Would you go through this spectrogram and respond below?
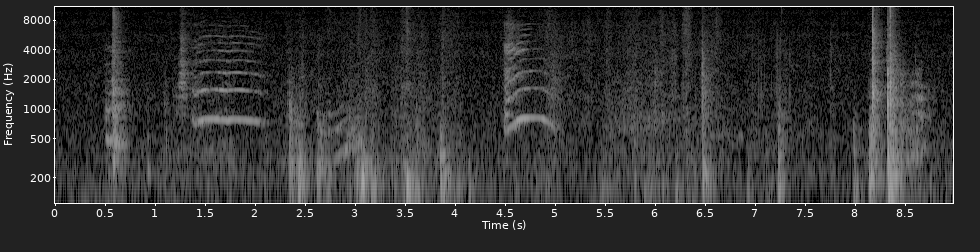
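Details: Domestic cat giving two clear drawn-out meows, each rising then falling, among soft clicks, taps and rustling indoors; sharper knocks near the end.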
